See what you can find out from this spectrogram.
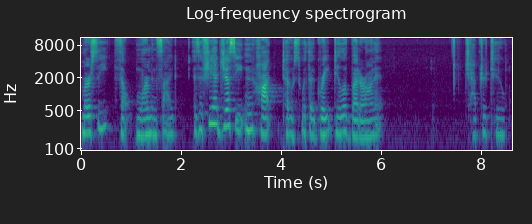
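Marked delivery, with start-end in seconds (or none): none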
